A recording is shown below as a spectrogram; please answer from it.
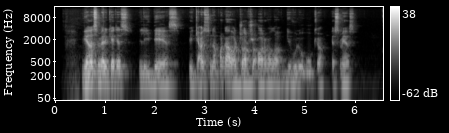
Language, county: Lithuanian, Vilnius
